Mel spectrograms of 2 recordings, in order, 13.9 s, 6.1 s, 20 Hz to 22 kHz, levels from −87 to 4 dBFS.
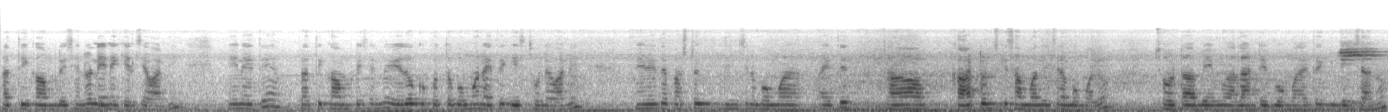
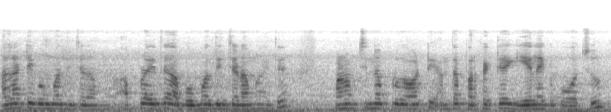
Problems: constant background noise, background conversations at intervals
